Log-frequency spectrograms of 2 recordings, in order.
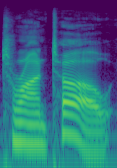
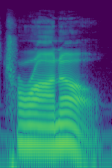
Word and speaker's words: Toronto: right now it's not Toronto it's Toronto they don't pronounce that t the torontonians don't oh really so it's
